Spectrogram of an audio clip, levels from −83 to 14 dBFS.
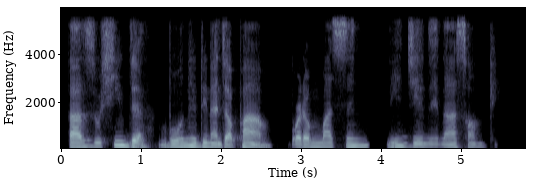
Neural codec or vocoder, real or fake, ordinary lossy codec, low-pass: codec, 16 kHz, 0.5 kbps, X-Codec, HuBERT features, trained on balanced general audio; fake; none; 5.4 kHz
